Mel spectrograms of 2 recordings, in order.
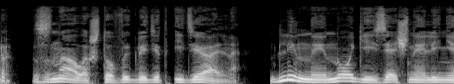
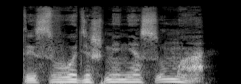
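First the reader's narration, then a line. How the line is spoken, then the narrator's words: Hoarse rasp. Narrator (Russian): прохрипел Фрейзер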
